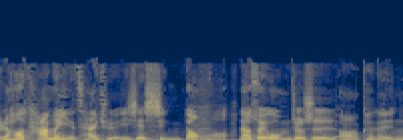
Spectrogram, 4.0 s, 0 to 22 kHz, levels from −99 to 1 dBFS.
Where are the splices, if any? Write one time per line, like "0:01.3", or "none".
0:02.3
